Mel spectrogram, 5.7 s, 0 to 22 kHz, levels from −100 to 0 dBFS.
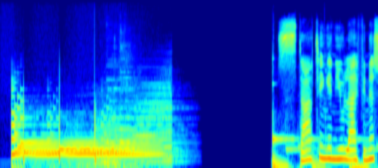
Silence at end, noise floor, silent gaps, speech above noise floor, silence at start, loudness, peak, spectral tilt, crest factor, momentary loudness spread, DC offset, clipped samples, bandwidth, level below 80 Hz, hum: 0 s; under -90 dBFS; 4.03-4.07 s; over 61 dB; 0.15 s; -31 LUFS; -14 dBFS; -5 dB/octave; 18 dB; 11 LU; under 0.1%; under 0.1%; 14 kHz; -48 dBFS; none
